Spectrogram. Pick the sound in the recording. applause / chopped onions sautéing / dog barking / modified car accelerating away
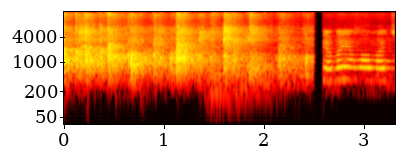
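applause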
